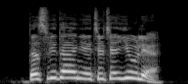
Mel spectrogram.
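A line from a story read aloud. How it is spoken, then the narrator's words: Ringing shout. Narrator (Russian): звонко крикнули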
